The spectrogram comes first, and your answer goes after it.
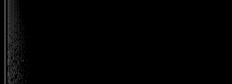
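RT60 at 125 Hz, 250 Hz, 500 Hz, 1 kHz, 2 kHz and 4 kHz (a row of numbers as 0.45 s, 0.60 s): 0.65 s, 0.65 s, 0.65 s, 0.65 s, 0.65 s, 0.65 s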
